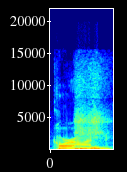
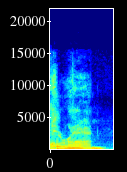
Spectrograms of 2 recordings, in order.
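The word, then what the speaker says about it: Korran: Corin, but Cororon Glass Works. Cororon.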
